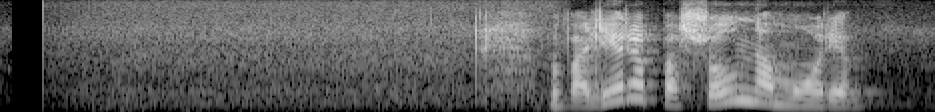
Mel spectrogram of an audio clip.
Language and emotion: Russian, neutral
